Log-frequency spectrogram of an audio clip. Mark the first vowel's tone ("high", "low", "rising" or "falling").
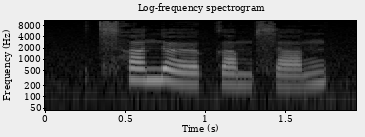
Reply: high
